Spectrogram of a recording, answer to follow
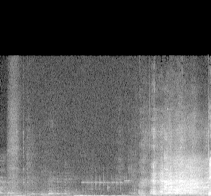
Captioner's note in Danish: mobil ringer stadig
